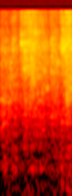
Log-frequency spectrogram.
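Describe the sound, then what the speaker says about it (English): Water is tipped out of a container in a kitchen while thawing chicken for tenders, a short, soft splashing rush that runs steadily for about a second. "So I'm just gonna pour this water out."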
